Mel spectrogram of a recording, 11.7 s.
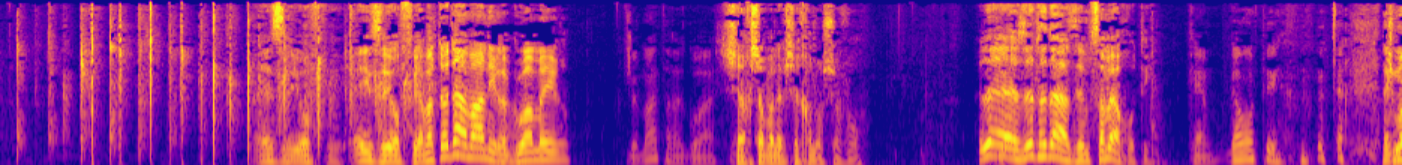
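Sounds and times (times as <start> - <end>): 
applause: 0.0 - 3.7
speech: 2.2 - 7.3, 8.2 - 11.6.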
